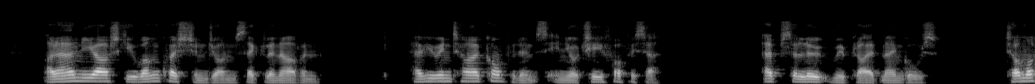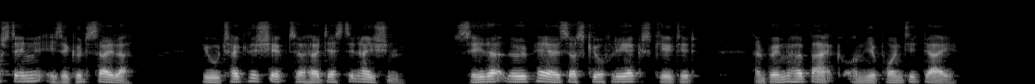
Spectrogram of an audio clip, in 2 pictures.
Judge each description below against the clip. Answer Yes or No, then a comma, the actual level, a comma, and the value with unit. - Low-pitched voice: Yes, low, 120 Hz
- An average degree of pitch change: No, wide, 6.5 semitones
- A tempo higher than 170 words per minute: No, average, 140 wpm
